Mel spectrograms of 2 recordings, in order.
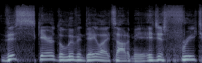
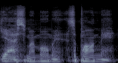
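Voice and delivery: hushed villain glee; 8 semitones lower, 6 dB quieter than usual. Retold or imitated. About to spring the scare.

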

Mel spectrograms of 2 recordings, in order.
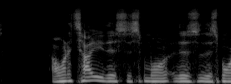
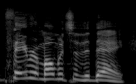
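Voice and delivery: excited dad; 8 semitones higher than usual. Retold or imitated. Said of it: "I'm like".

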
